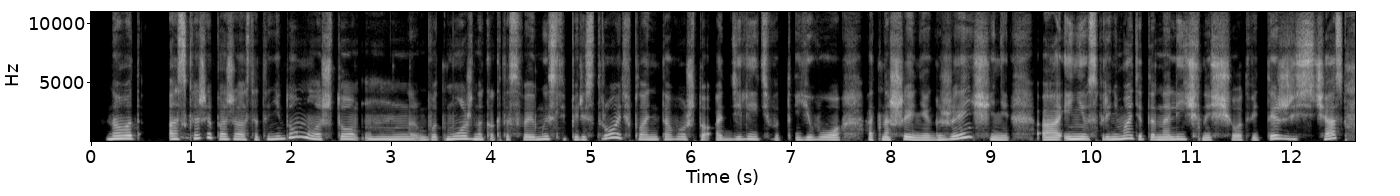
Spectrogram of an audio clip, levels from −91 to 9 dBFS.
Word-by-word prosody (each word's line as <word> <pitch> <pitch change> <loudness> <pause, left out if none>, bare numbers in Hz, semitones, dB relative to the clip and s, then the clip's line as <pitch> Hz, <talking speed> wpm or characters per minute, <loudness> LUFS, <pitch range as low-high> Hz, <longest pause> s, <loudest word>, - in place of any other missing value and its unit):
Ну, 230 +3 +4
вот, 255 -1 +2 0.3
а 225 - +4
скажи, 280 +7 +1
пожалуйста, 210 -3 -1
ты 200 - -7
не 215 +2 0
думала, 330 - -1
что, 210 0 -1
м, 195 -1 -1
вот 190 +1 -7
можно 210 -1 +1
как-то 190 -1 -8
свои 185 0 0
мысли 205 +1 0
перестроить 250 - -2
в - - -11
плане 195 -1 -2
того, 195 +1 -4
что - - -4
отделить 190 +2 -3
вот 170 - -10
его 180 +1 -1 0.3
отношение 180 -1 +2
к 160 - -7
женщине, 205 - +2 0.3
а, 180 +1 +4
и 200 - +3
не 205 0 +6
воспринимать 205 +6 +1
это 195 -2 -2
на 185 0 +2
личный 190 -3 +2
счет. 165 -1 +2
Ведь 160 0 -8
ты 250 +3 +2
же 220 -5 +1
сейчас, 225 +7 +3
195 Hz, 180 wpm, -23 LUFS, 185-220 Hz, 0.3 s, не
